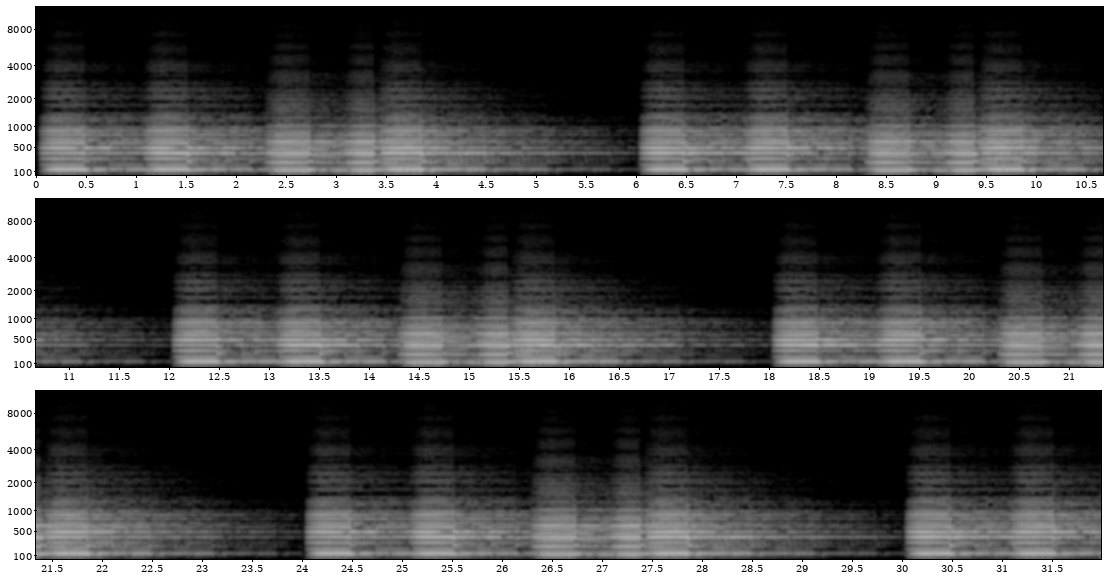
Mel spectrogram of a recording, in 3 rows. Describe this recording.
Like a melody from the anciant times, at 120 bpm on Reaktor.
